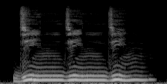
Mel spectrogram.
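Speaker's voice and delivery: high slow bell chime; chiming ding-ding. Acted. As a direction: ring it out like a bell. Girl repeats the chime.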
